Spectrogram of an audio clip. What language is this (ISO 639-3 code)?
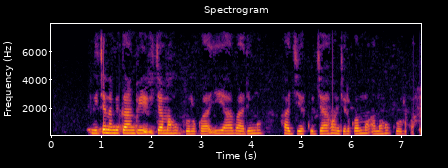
kin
